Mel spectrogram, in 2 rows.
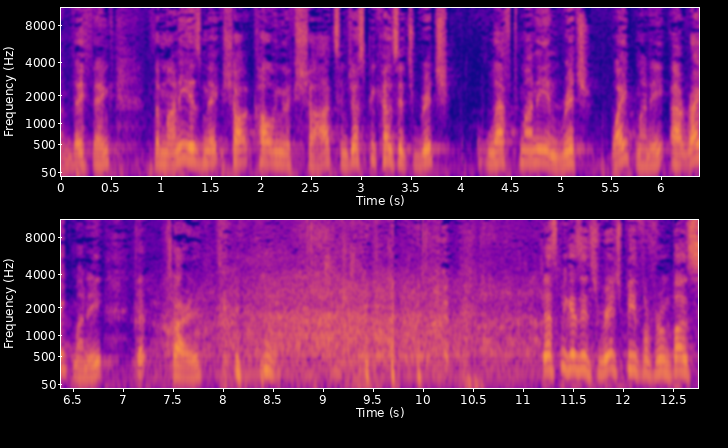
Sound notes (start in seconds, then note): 7.7 laughing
